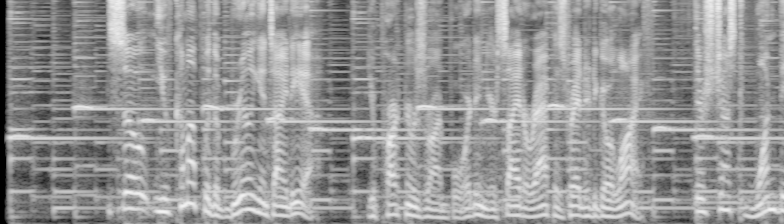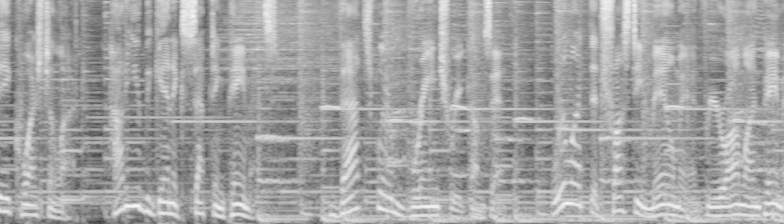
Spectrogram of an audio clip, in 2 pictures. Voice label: Corp Narration

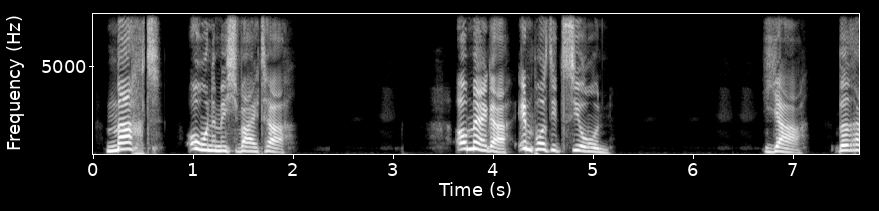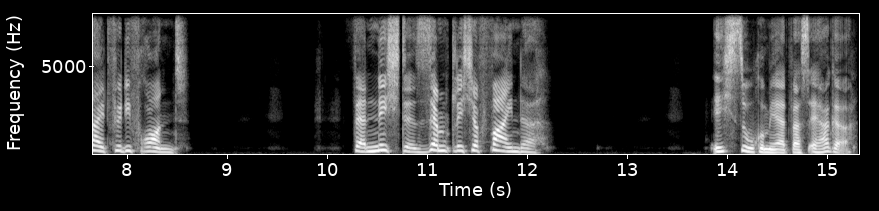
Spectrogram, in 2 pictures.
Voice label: female Soldier

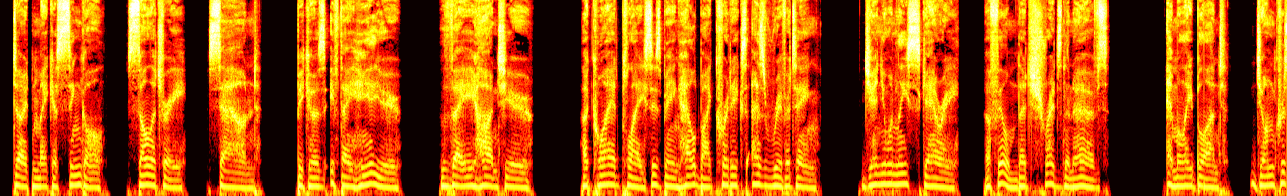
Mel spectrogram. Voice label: Deep Trailer Epic Movie

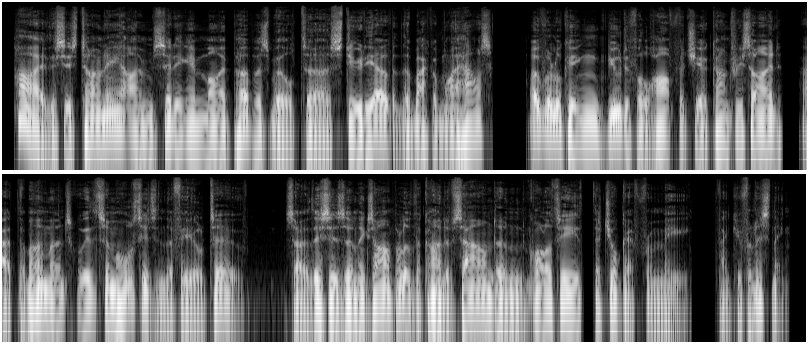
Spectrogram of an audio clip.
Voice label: natural speak

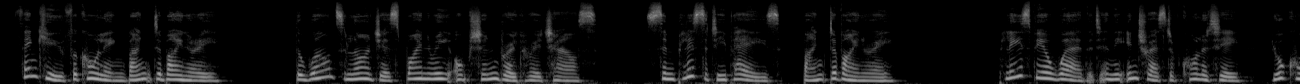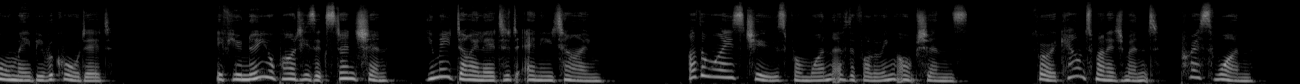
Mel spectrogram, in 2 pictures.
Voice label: Phone Menu; Banc De Binary

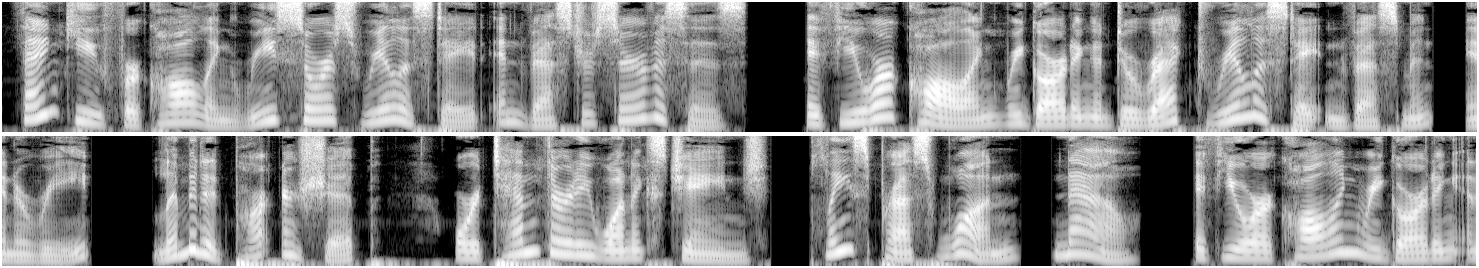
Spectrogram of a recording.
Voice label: on hold IVR samples

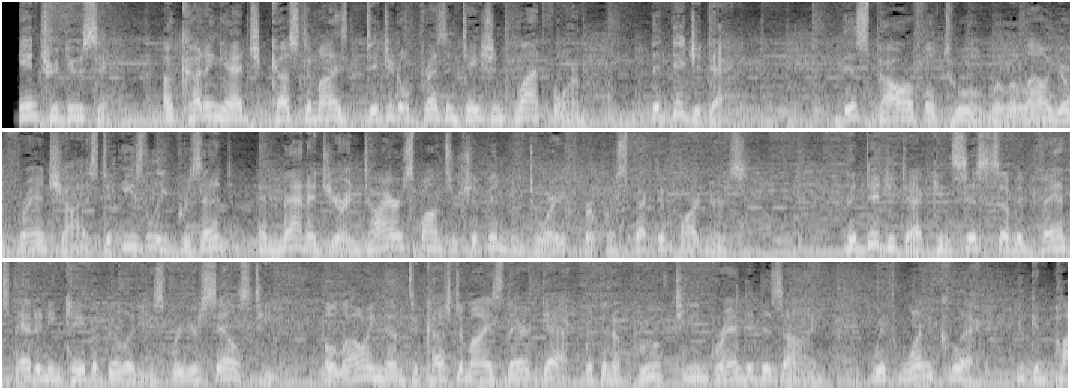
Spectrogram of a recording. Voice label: Corporate

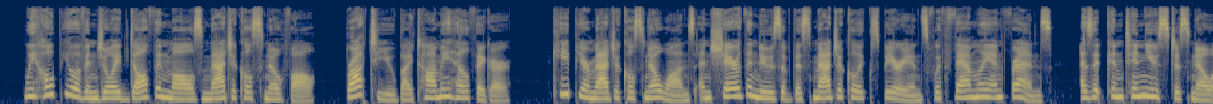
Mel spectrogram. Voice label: Bilingual announcement

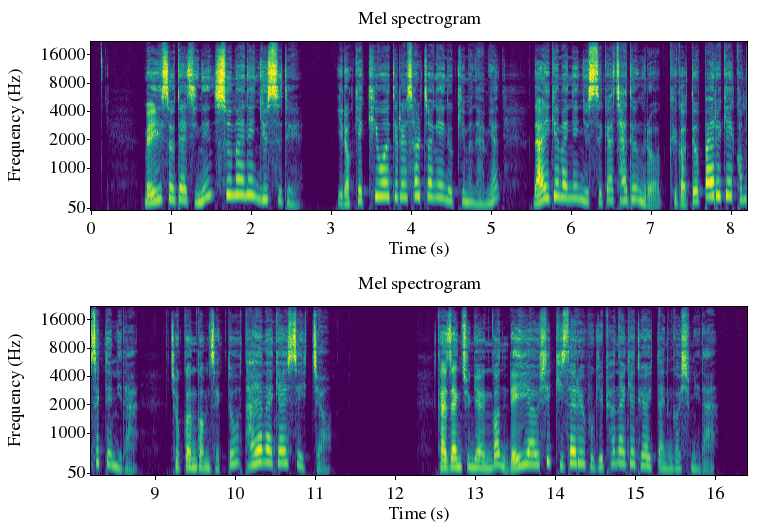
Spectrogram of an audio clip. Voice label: promo

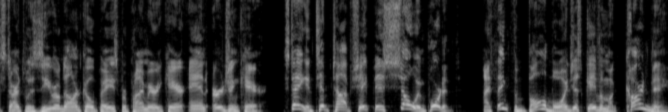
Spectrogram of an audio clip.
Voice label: Sports Commentator for Pickleball Championship

